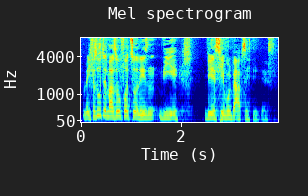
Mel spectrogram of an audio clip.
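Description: A man's voice: a little high, fairly quick, a little mellow. A man preaching an expository sermon in an emphatic, rhetorical way.

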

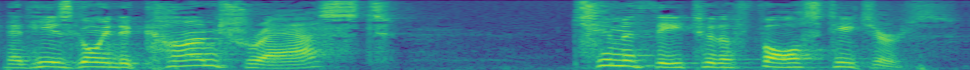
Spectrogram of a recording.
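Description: A man's voice: high-pitched, lively intonation. Emphatic preacher man, short phrases. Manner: pauses phrase by phrase for translation, emphatic. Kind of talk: sermon with live interpreter.

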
